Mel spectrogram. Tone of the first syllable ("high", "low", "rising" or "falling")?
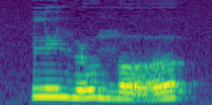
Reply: falling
